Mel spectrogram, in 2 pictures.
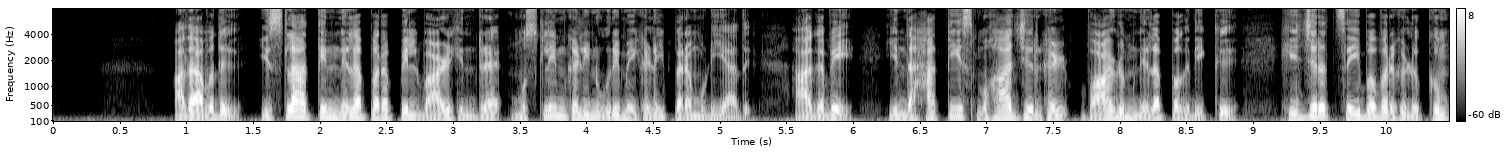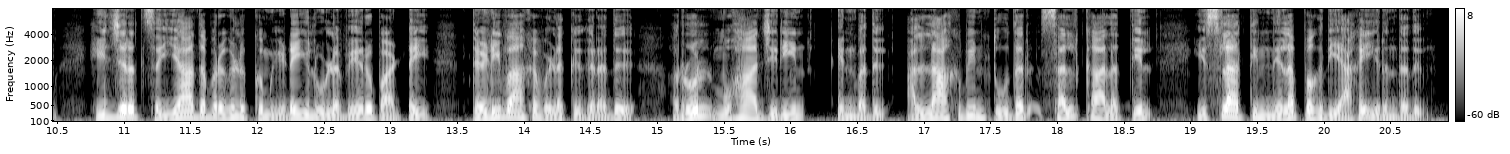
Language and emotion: Tamil, neutral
